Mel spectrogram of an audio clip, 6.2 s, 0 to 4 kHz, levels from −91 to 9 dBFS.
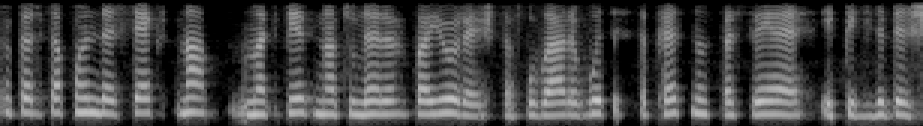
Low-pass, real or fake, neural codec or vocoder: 3.6 kHz; fake; codec, 16 kHz, 0.5 kbps, FunCodec, trained on LibriTTS, 25 frames a second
